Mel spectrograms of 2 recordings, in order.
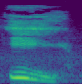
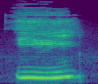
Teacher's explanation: it's what's called a high front vowel because it's made high in the mouth where it with the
